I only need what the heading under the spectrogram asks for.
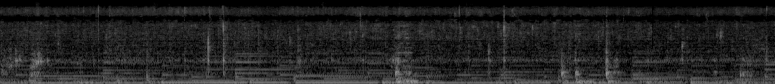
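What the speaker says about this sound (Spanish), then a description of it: "le agregamos el ají verde o el pimiento verde y sofreímos juntos alrededor de otro minuto más" Green pepper (ají verde) sautéing in a pan, a steady close sizzle and crackle with occasional stirring scrapes and pops throughout.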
